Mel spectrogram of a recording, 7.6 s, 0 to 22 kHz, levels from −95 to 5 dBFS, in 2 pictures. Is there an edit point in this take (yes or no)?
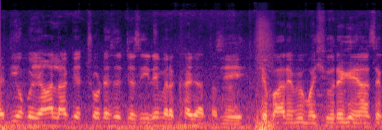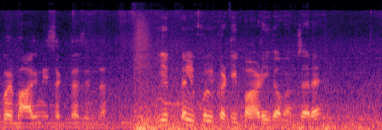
yes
